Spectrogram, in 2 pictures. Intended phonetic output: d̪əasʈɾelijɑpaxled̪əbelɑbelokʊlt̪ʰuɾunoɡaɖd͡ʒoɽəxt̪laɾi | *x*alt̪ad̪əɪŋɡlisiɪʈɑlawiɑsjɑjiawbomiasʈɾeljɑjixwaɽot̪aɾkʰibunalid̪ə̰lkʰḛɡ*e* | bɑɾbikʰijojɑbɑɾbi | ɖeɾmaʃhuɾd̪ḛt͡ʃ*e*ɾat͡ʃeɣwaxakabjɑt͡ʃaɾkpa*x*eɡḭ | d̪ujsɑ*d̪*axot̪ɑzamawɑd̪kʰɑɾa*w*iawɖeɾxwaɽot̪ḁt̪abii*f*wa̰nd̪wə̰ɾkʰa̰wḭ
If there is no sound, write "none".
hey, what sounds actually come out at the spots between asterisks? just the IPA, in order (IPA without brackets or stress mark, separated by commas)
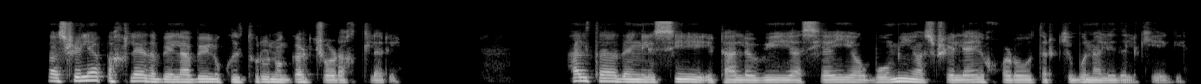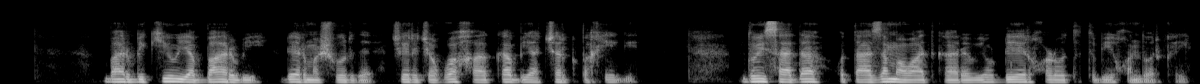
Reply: h, i, e, x, d̪, w, x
